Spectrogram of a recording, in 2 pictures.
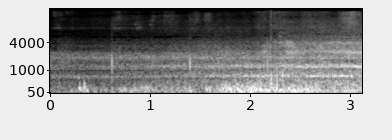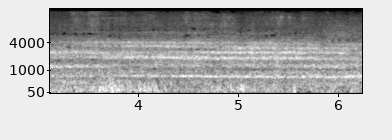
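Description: South Western Railway electric multiple-unit train passing close by, growing louder about two seconds in, with a steady high whine of several tones from its traction motors over the running noise.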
